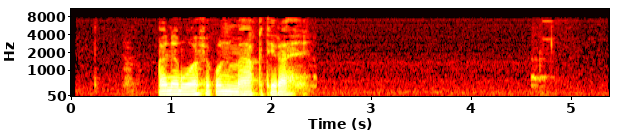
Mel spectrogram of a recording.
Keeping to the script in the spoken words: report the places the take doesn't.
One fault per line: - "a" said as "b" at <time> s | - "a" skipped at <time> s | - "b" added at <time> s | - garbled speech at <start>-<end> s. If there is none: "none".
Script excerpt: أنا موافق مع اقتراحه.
none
